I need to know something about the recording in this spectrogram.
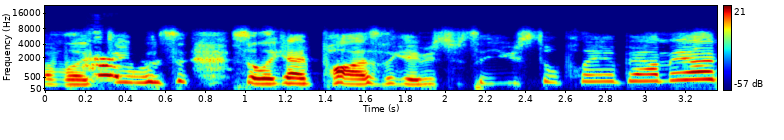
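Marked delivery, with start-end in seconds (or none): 2.3-3.4 put-on, pitched-up voice on the verge of tears. Retelling what a friend said when he walked in the door; imitating a friend near tears. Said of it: "Like in that voice".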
